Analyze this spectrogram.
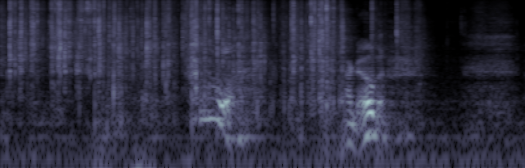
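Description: A foil wrapper crinkles and rustles loudly close by.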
